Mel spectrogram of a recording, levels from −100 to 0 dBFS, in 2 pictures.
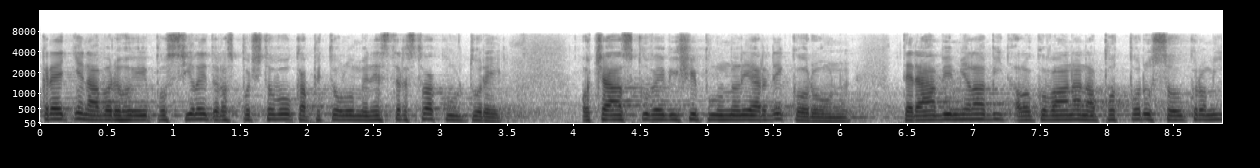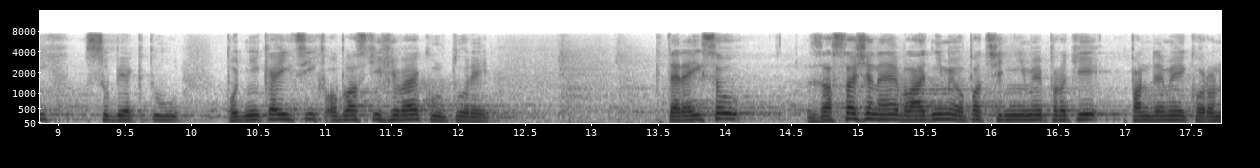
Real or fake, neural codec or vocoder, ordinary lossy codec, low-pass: real; none; MP3, 96 kbps; 7.2 kHz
